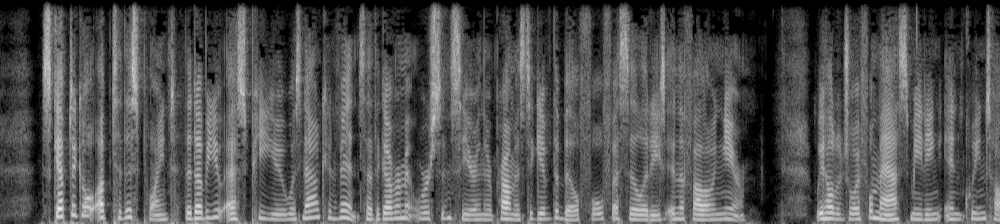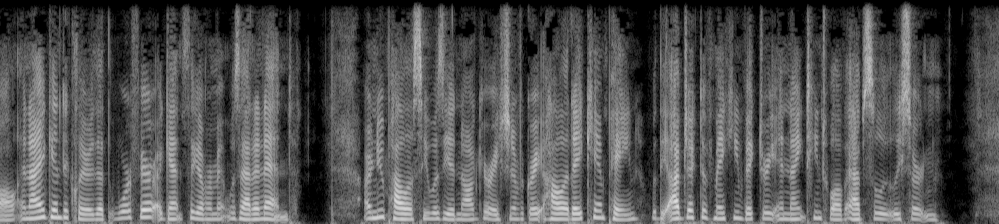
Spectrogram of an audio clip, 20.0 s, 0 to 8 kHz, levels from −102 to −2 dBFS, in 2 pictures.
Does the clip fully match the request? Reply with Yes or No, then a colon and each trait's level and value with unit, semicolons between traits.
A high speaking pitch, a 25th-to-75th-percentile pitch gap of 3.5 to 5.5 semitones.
No: high, 195 Hz; average, 3.0 semitones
